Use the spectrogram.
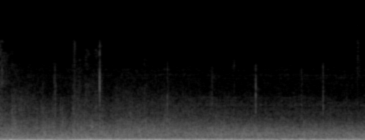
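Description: Airstrike explosions in the real-time strategy game Homeworld: Deserts of Kharak form a dense, continuous low rumble and roar, a steady heavy wash of blasts without distinct gaps, with no speech.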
